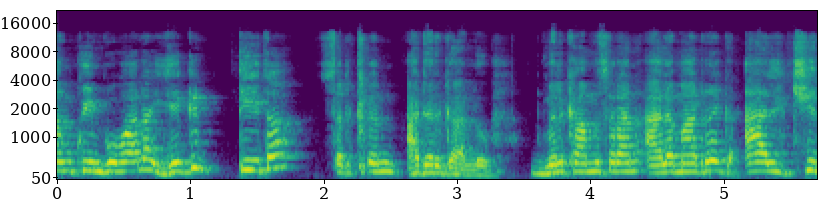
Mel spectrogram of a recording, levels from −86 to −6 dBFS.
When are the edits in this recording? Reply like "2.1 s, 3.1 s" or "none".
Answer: none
